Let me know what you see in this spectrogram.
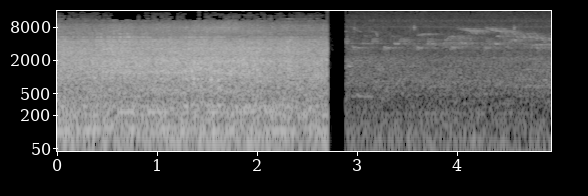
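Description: Freight train of flat wagons rolling past, a loud steady noise of wheels on the rails. It cuts off abruptly a little under three seconds in, leaving quiet outdoor background with a few faint bird chirps.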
